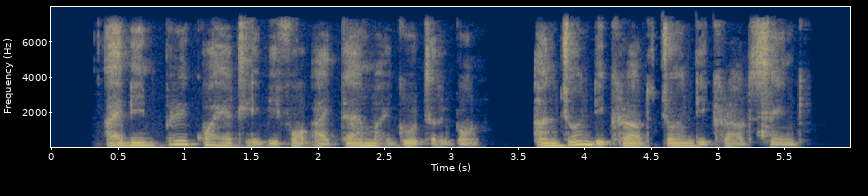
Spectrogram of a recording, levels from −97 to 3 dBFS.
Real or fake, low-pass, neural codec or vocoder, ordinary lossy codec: real; 7.2 kHz; none; AAC, 48 kbps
